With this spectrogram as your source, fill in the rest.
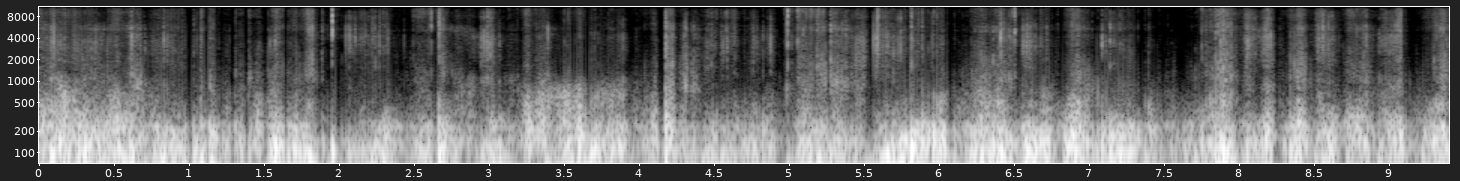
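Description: Long nails scratch the stepped wooden edges of a small, solid, printed wooden Canada souvenir ornament. The sound is a steady, close, low-heavy scratching and crunching, broken by many short, sharp clicks that fade almost at once.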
